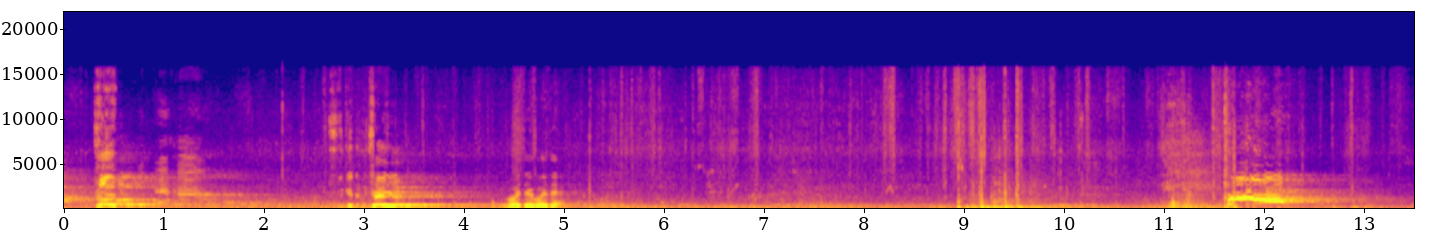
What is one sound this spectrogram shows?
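Young women shout sharp karate cries in a large echoing hall.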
